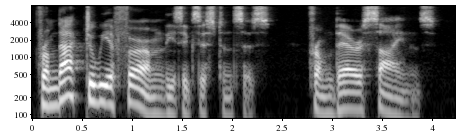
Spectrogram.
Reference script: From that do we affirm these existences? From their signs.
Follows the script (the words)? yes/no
yes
